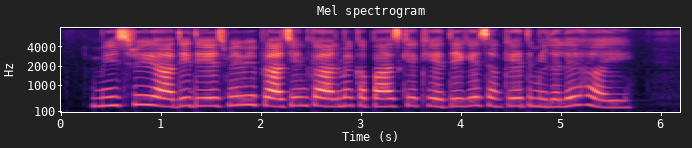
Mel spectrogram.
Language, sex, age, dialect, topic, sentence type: Magahi, female, 36-40, Central/Standard, agriculture, statement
